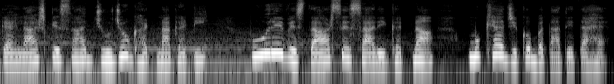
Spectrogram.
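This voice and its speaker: A woman narrating a scripted horror story with an expressive, dramatic delivery. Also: mid-range voice, measured pace, soft background music.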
